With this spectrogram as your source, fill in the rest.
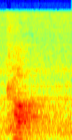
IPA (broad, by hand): kʌp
